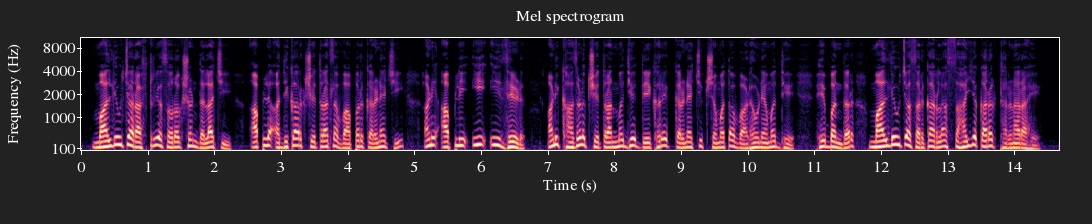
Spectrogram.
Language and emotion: Marathi, neutral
